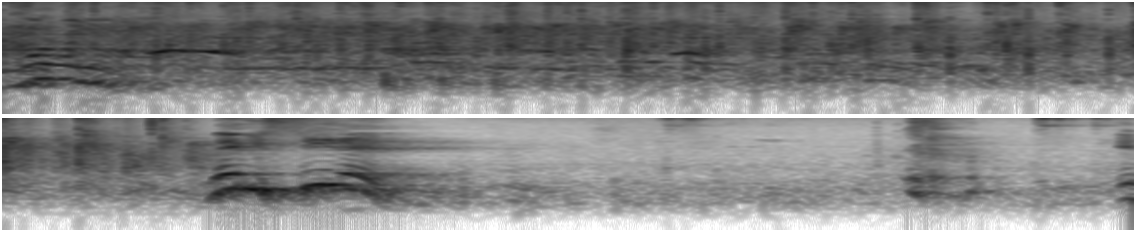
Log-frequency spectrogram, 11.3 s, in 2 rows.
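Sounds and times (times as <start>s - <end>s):
audience hand clapping: 0.0s - 6.8s
speech: 0.2s - 0.7s, 6.7s - 7.7s.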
